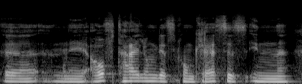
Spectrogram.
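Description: A man's voice: medium pitch, level tone, slow pace, darkish tone. A man giving unscripted, orderly explanations as an interview guest in a radio studio.

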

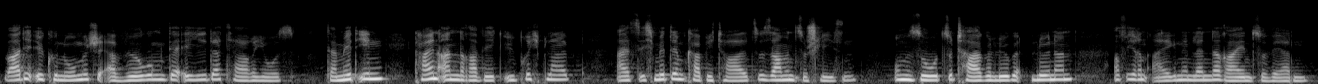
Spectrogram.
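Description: Female news reporter, medium pitch, scripted read, lo-fi muffled sound. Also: normal speed.

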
